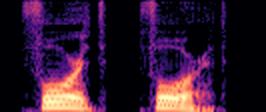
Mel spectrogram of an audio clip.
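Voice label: "Fourth 4th", English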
